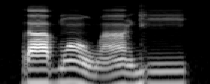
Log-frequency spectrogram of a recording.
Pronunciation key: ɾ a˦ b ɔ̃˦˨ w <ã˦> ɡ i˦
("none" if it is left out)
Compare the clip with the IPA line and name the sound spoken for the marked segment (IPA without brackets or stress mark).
ã˨˦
